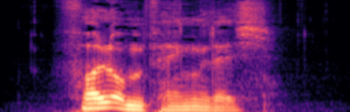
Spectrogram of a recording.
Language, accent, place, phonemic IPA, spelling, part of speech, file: German, Germany, Berlin, /ˈfɔlʔʊmfɛŋlɪç/, vollumfänglich, adjective, De-vollumfänglich.ogg
- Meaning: complete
